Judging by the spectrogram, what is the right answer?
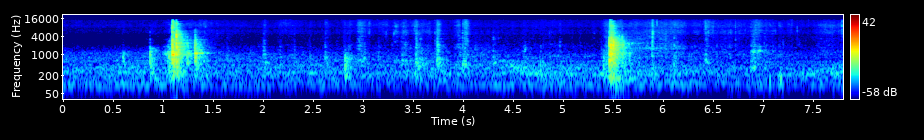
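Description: Two sharp knocks, about a second in and again about four seconds later, with lighter taps and scuffs between: a person climbing over a wooden garden gate and moving about on patio paving.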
